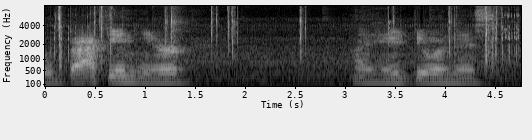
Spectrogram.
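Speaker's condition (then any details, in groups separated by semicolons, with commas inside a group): Cerebral palsy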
